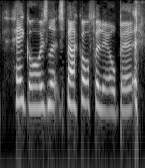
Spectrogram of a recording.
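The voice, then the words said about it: Put-on English accent. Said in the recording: “I love my English accent so good.”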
